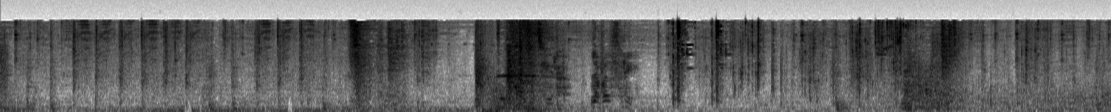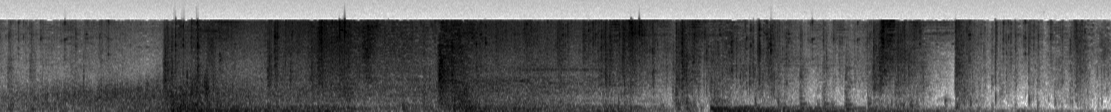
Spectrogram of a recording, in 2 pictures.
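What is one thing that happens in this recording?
Footsteps run over a hard metal floor.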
